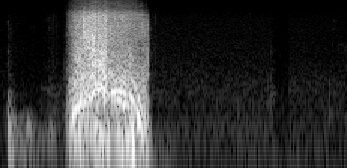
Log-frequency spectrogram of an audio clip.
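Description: A single short, forceful breath out through the mouth, a sigh or scoff lasting about half a second.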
